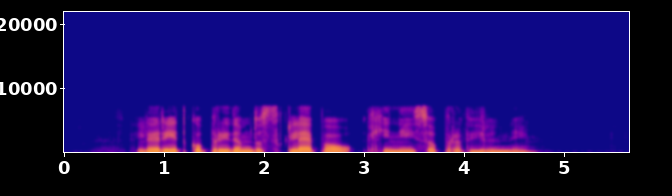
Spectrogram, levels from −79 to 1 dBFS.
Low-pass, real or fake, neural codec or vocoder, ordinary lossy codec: 7.2 kHz; real; none; none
